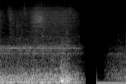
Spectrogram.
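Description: Kintetsu Urban Liner limited express train running on the Kintetsu Osaka Line, a steady rumbling roll with rhythmic wheel noise that cuts to a brief moment of near-silence before the low hum returns.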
